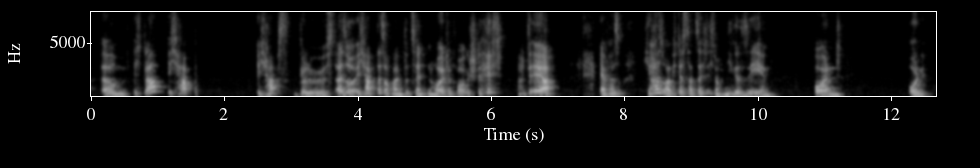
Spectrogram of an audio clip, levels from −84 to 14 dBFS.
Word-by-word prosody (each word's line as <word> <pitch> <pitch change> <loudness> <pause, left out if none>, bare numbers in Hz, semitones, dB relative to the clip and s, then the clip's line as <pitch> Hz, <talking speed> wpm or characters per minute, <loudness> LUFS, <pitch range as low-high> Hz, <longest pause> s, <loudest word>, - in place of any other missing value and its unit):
ähm, 230 -1 -1
ich 235 +1 -15
glaube, 445 - +6 0.2
ich 235 - -12
habe 255 0 +1 0.9
ich 200 +1 -8
habe 245 +2 +2
es - - -15
gelöst. 175 -5 -3
Also, 185 0 +2
ich 210 - -5
habe 240 0 +4
das 315 - -3
auch 220 +1 -2
meinem 220 -1 +2
Dozenten 205 +2 -4
heute 175 +2 +1
vorgestellt, 210 - -6 0.2
und - - -13
er - - +8 0.7
er 210 +2 +3
war 230 0 -1
so: 240 - -8 0.3
„Ja, 305 +8 +2
so 250 - 0
habe 205 -1 +3
ich - - -14
das 235 0 -2
tatsächlich 230 +5 -5
noch 210 -1 -2
nie 215 +3 0
gesehen.“ 180 -5 -4 0.5
Und 190 +1 +2 0.9
und 200 -1 0
210 Hz, 160 wpm, -23 LUFS, 195-235 Hz, 0.9 s, er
